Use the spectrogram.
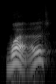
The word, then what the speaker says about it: world: So in the spelling of the word world, you see W-O-R-L-D. That O-R spelling is pronounced without the R.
